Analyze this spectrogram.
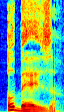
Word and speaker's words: obèse: Obèse, remember, E accent grave, est, obèse. Don't insist on the final E.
